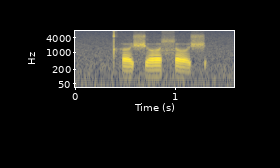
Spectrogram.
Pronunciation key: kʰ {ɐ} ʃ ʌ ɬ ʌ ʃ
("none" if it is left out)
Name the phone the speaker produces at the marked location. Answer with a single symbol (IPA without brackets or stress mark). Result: ɐ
